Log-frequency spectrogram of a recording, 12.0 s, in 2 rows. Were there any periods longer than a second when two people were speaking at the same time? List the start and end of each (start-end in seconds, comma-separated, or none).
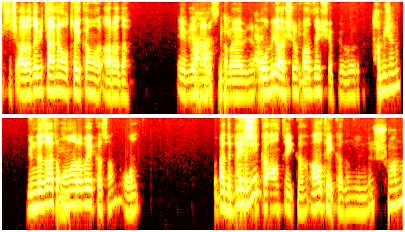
2.8-4.7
